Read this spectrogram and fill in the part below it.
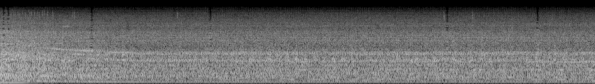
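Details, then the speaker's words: Range Rover EFI engine after fuel pump replacement fixing fuel pressure problem (about 40 psi pump): turns over a few times, catches and settles to steady even idle with smooth hiss, no misfire, slight pressure drop as regulator opens; runs fine. "there you saw a bit of pressure drop there engine sounds good no problems at all"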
